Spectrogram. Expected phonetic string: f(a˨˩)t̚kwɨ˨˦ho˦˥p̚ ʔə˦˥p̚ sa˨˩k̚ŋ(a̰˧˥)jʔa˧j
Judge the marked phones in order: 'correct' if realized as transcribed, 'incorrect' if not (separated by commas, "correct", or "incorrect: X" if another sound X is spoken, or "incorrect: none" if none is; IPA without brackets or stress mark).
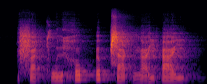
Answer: correct, correct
